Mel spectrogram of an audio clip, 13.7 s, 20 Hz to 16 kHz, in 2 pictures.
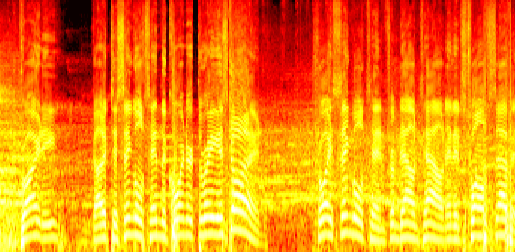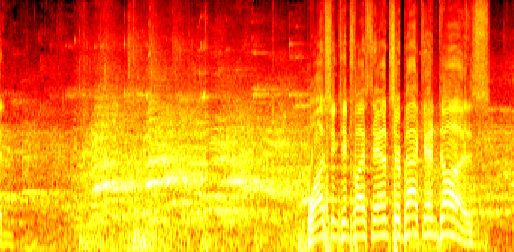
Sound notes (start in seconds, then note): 3.6 applauding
